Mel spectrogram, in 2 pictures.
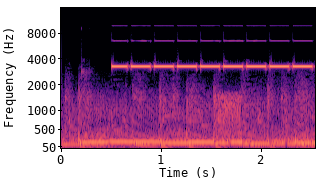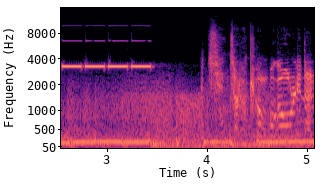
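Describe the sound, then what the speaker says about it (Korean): An alarm goes off in the video game Zenless Zone Zero, a loud, repeating high electronic beep pulsing steadily for several seconds over rhythmic game music, then cutting out as brief whooshing effects follow. "진짜로 경보가 울리다니."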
